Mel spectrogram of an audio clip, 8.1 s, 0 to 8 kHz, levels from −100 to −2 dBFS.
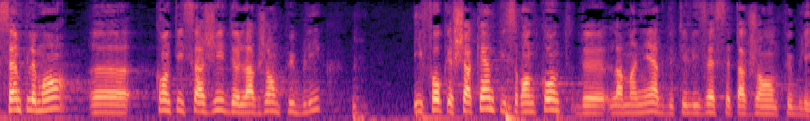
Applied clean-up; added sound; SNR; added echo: none; none; none; none.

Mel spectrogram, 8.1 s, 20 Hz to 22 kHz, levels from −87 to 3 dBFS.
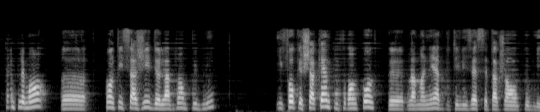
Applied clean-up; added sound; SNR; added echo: neural mask model DeepFilterNet 3.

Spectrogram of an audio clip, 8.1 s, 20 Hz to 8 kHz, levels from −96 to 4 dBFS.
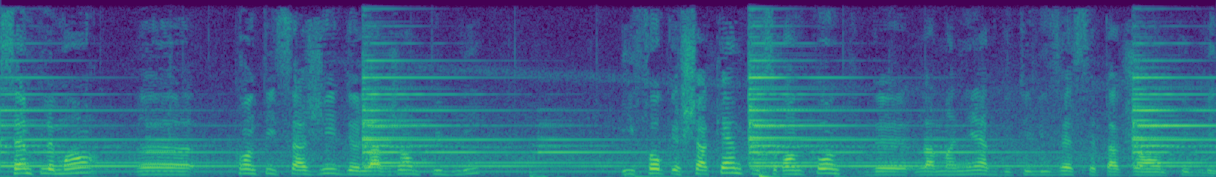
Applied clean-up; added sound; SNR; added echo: none; Church bell; 2 dB; none.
